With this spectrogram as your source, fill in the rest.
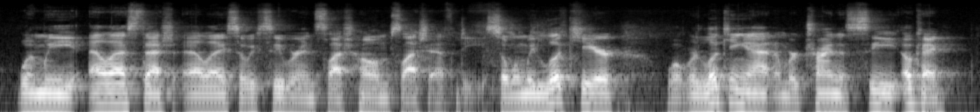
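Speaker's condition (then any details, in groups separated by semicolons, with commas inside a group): No condition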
